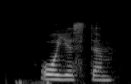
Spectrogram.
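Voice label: "ойӧстӧм", Komi, female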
